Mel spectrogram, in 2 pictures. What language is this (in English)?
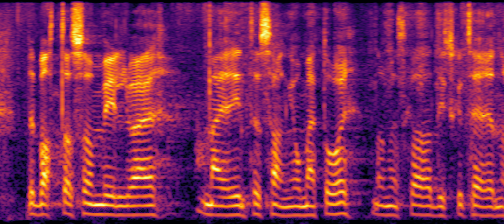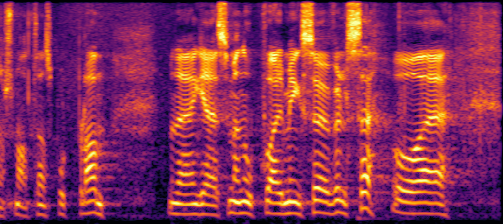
Norwegian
